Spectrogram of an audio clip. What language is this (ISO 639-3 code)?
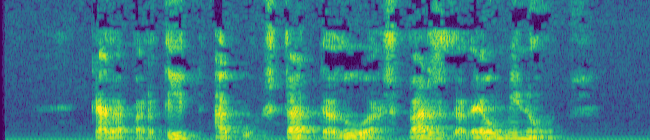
cat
